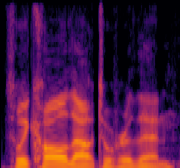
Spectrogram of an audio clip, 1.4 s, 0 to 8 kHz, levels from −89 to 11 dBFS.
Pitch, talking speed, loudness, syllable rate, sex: 110 Hz, 310 wpm, -16 LUFS, 6.5 syllables/s, male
